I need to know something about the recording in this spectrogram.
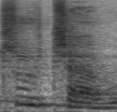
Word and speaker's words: Trucha: of fc leopards true is that how you pronounce it let's say through without the pose true without the pause so it's good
